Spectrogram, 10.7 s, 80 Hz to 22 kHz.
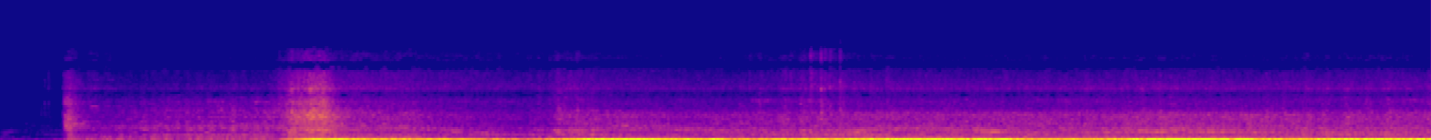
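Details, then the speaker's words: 1954 Studebaker Champion gasser with new true dual exhaust and 3.5-inch stainless tips: starter whirs, engine catches into a deep steady rumble swelling smoothly with throttle, no rasp or ticking; good, not obnoxious, normal exhaust. "Good deep rumble, just like we wanted. Nothing crazy obnoxious."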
